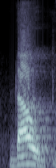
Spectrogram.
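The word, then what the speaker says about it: doubt: डाउट, यहां पे B silent है, डाउट नहीं बोलेंगे, डाउट।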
